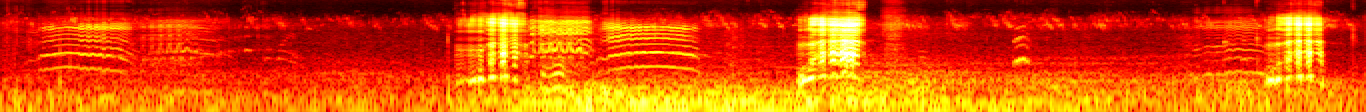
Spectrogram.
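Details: Goat giving birth while others come close; loud, wavering, nasal bleats from more than one goat, some long and quavering, some short and harsh, with a few seconds of quiet between calls.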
